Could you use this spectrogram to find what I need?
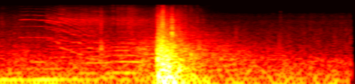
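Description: A heavy wooden door thuds loudly once.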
